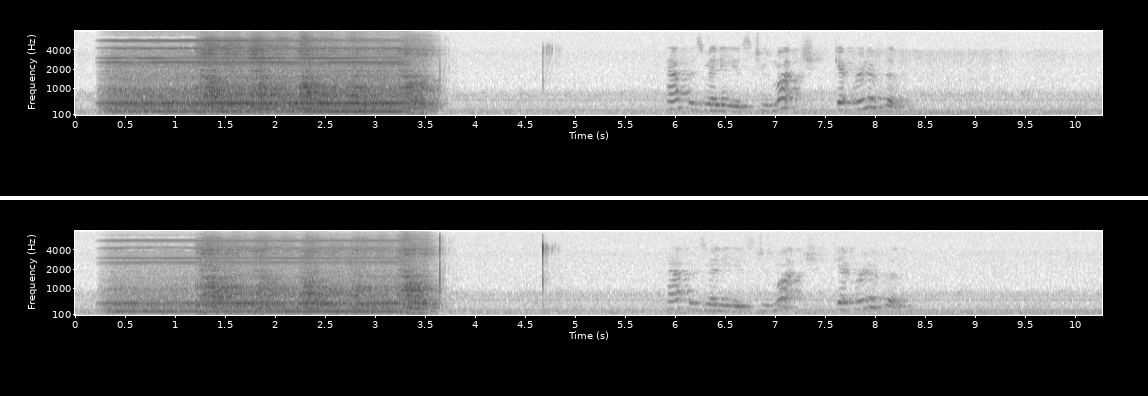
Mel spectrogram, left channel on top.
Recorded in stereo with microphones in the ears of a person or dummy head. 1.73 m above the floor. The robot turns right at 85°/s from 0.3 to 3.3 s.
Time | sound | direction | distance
1.2 | sawing | straight ahead | 5.5 m
3.6 | a crack | 80° right | 0.6 m
5.9 | a woman speaking | 70° left (ahead or behind) | 6 m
